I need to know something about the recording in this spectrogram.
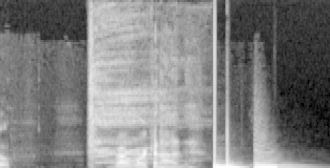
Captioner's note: laughs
